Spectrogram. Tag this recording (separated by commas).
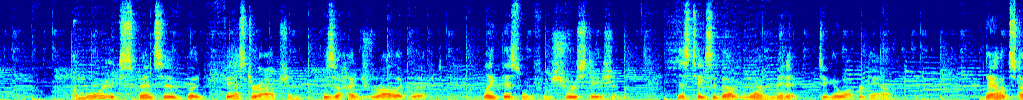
Speech, Music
